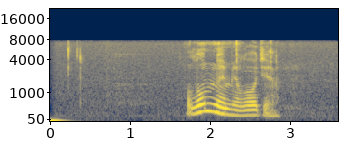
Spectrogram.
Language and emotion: Russian, neutral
